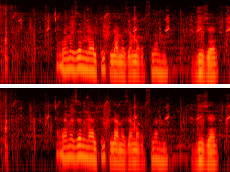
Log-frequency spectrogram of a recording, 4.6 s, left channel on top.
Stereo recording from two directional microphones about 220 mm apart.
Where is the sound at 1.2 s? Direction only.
5° right (ahead or behind).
